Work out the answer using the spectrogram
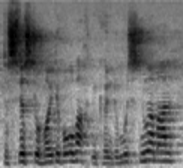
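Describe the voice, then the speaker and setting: An older man preaching a sermon with passion, his delivery swinging from soft and intimate to loud and urgent. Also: on the high side, brisk, slight background noise. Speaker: pastor. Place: church hall. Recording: echoey church hall.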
